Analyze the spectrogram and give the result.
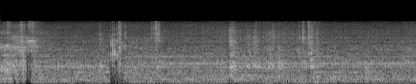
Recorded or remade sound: remade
